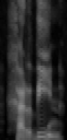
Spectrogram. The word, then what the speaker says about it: jardín: En español la J es un sonido gutural, fuerte que viene de la garganta. Garganta es la parte interna del cuello. Jardín, jugar, jefe.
